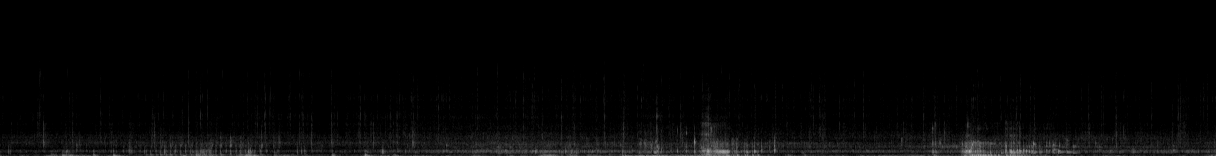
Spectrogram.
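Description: Water sloshes and rumbles, heard muffled underwater.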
